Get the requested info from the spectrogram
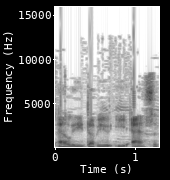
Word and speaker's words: Lewes: Uh, Lewes on the south coast, L E W E S. I've been told to pronounce it Lewes by somebody who lives there.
